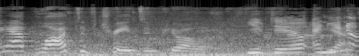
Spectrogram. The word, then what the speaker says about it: Puyallup: all right all right hi i'm marie from puyallup i have lots of trains in puyola you do and you know how to say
